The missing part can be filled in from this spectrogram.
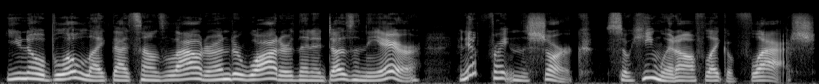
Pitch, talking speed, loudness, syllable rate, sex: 215 Hz, 205 wpm, -16 LUFS, 4.3 syllables/s, female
